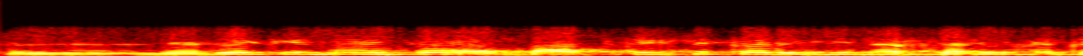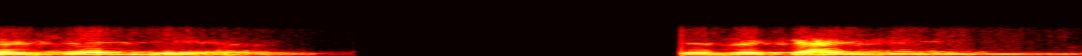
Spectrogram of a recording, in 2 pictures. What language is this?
Maithili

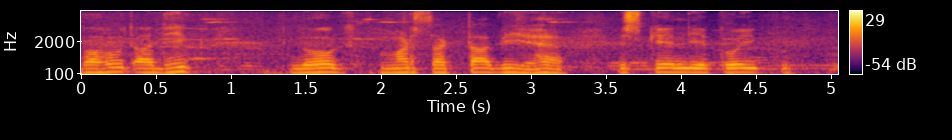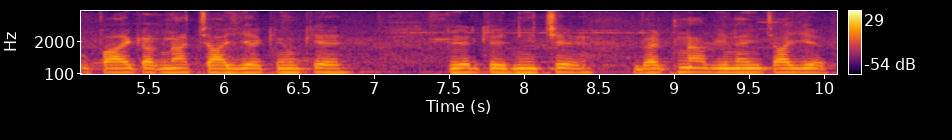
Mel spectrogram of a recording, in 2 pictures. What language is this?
Urdu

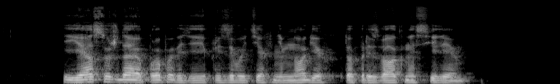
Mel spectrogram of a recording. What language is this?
Russian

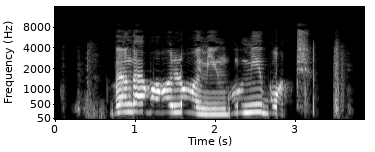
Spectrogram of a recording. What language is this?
Bulu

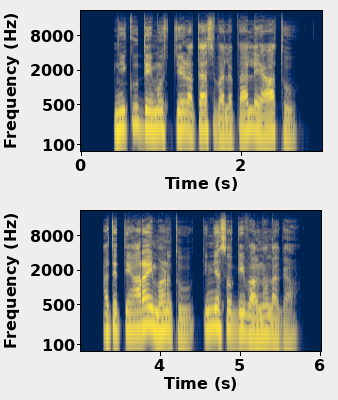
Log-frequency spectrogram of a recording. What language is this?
Gaddi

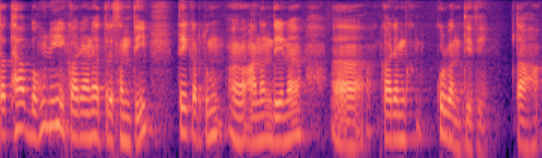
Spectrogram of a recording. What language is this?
Sanskrit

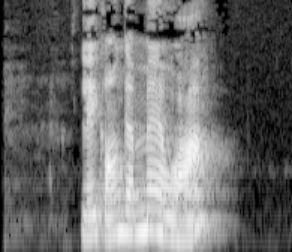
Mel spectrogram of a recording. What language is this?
Cantonese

